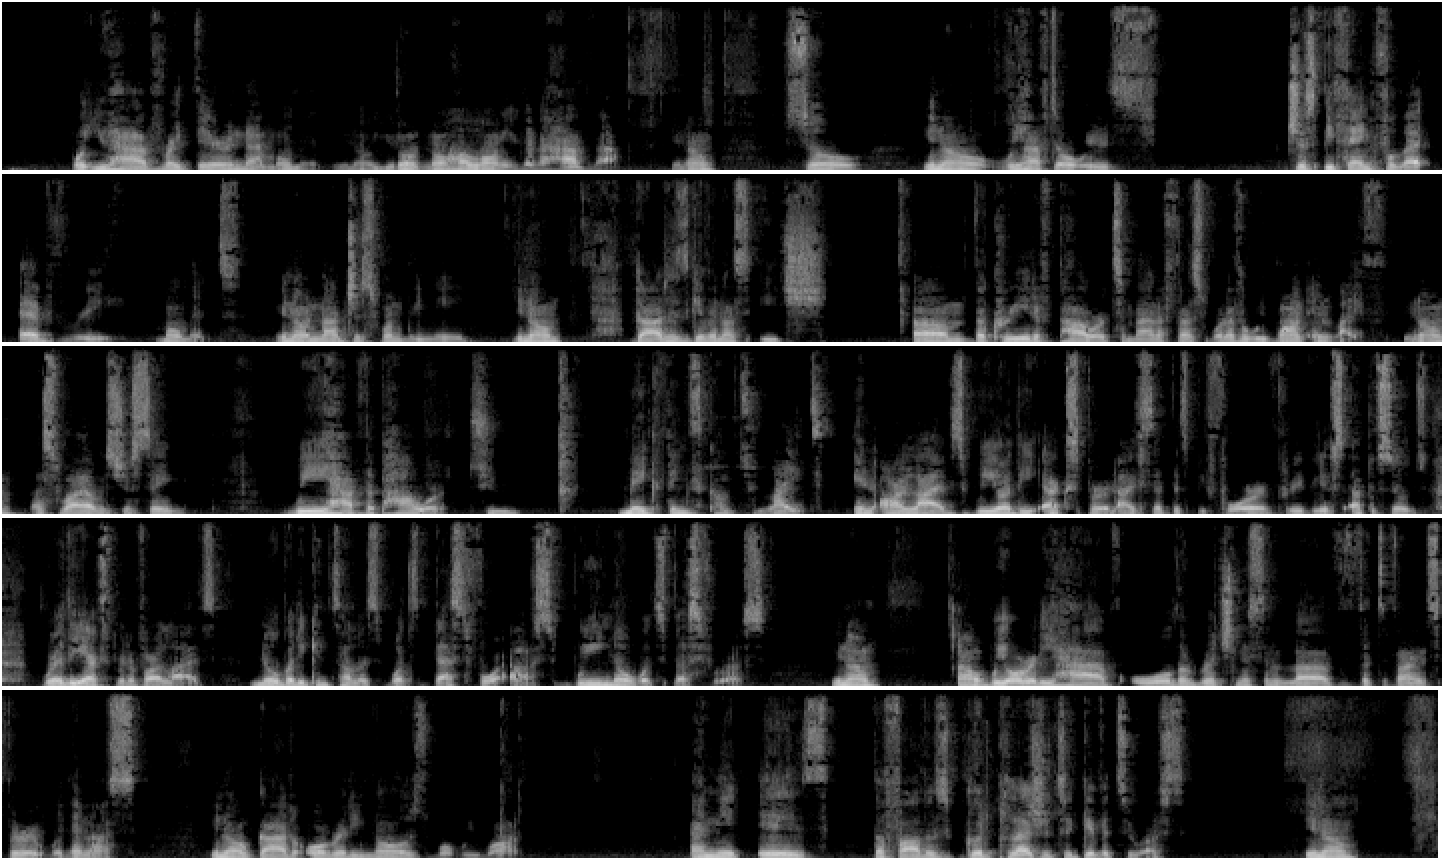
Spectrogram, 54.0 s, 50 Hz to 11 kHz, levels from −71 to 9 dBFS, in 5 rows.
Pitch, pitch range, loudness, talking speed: 85 Hz, 80-95 Hz, -19 LUFS, 165 wpm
